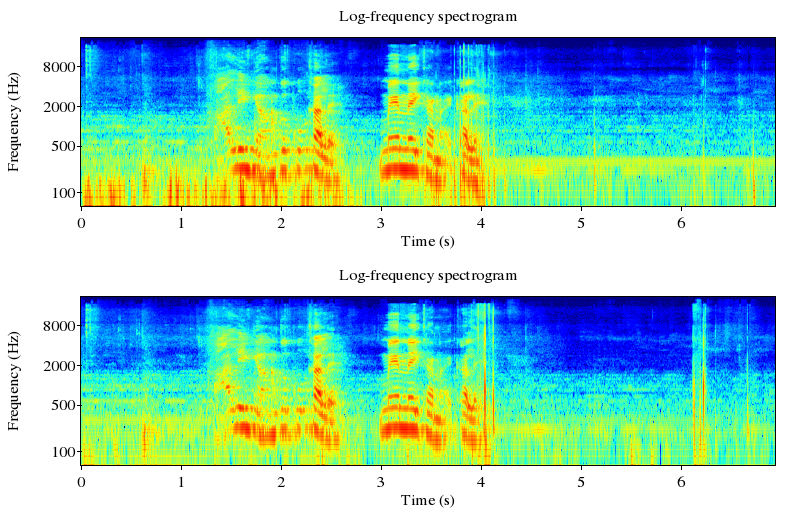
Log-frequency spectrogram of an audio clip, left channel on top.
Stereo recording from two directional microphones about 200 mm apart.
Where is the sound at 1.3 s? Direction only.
55° left (ahead or behind).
